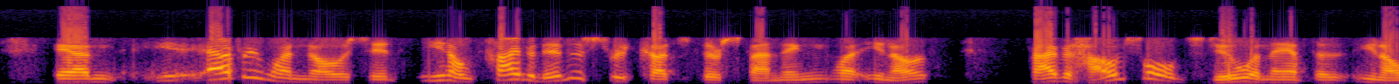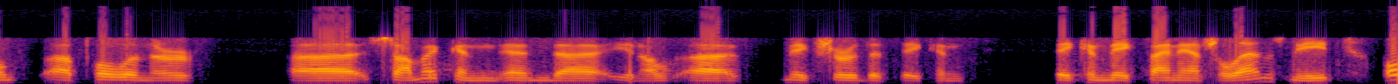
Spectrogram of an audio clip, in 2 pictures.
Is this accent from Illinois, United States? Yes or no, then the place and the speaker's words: yes; Illinois, United States; I do love the state of Illinois. It's my home state. It's a great, great state, but it's been ruined by the politicians.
